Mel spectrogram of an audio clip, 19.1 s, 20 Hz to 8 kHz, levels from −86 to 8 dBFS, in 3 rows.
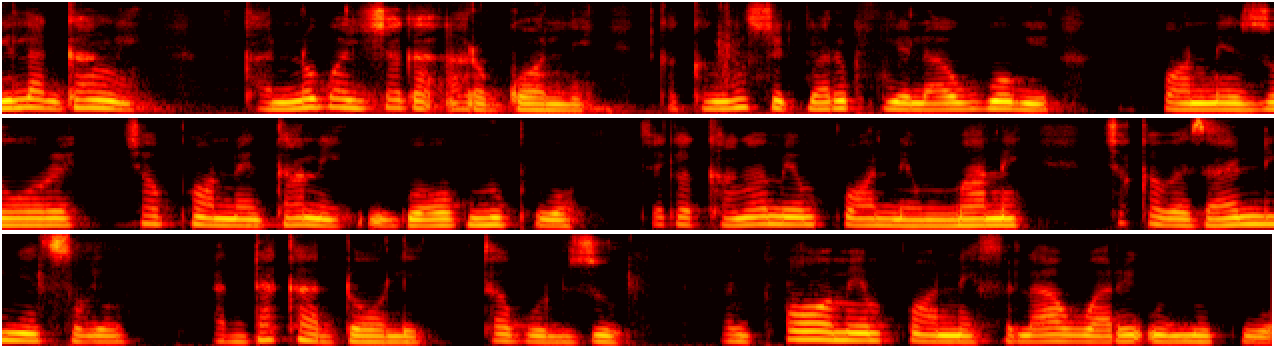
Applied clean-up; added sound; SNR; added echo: neural mask model DeepFilterNet 3.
